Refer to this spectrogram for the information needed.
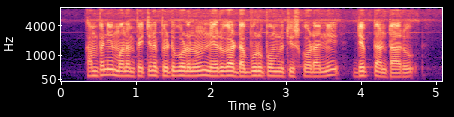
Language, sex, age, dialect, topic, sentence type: Telugu, male, 18-24, Central/Coastal, banking, statement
